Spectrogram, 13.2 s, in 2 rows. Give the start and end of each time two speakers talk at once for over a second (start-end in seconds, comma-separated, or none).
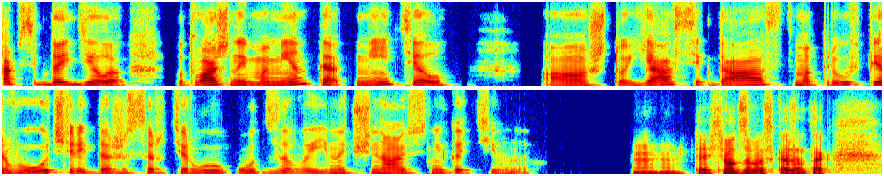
none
